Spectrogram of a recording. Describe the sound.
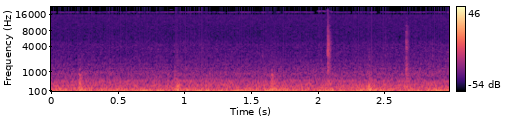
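A car pulls out of a driveway and drives on rural roads in Currituck, North Carolina, producing a steady, loud, low rumble of engine and road noise that stays even throughout, with a couple of faint, brief ticks.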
